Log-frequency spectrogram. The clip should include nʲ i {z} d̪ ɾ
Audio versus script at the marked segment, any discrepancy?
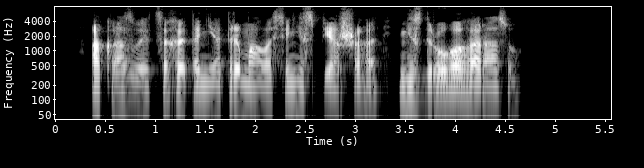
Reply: no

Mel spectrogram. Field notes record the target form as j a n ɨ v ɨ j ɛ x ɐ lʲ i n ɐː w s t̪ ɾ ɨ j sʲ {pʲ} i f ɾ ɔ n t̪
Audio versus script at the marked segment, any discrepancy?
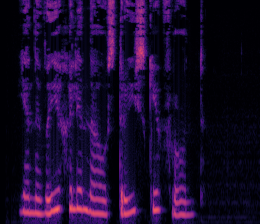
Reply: yes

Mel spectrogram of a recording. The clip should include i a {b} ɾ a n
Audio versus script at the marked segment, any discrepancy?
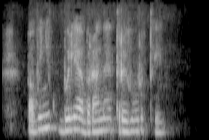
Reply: no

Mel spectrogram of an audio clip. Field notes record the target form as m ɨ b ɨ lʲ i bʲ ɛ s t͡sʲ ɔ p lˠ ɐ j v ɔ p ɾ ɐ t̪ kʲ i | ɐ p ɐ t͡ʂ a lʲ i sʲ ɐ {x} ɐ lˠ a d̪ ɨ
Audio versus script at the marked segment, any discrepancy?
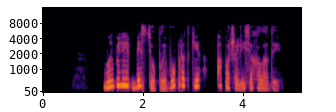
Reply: no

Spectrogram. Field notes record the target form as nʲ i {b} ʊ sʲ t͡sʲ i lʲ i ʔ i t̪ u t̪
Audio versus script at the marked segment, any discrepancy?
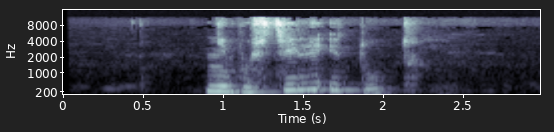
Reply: yes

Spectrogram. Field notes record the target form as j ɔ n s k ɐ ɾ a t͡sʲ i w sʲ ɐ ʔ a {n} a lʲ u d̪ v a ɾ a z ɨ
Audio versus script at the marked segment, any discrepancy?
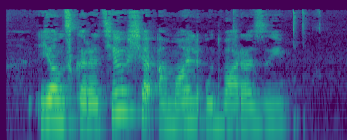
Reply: yes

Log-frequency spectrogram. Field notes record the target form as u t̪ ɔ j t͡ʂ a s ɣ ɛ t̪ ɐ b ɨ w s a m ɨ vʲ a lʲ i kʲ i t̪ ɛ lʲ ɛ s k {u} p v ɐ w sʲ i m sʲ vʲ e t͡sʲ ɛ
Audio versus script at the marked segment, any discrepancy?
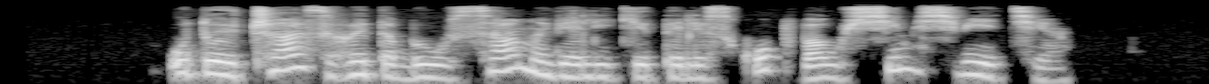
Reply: yes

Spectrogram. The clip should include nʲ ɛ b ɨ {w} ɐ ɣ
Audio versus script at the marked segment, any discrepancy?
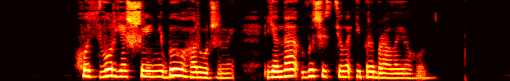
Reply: no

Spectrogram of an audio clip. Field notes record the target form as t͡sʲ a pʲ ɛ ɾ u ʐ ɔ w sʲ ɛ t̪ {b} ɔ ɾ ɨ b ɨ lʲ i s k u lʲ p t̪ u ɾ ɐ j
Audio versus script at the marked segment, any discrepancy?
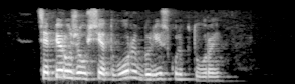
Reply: yes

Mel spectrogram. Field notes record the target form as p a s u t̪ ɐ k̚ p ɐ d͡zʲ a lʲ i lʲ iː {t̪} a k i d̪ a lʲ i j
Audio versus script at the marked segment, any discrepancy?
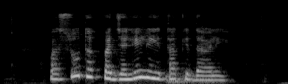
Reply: no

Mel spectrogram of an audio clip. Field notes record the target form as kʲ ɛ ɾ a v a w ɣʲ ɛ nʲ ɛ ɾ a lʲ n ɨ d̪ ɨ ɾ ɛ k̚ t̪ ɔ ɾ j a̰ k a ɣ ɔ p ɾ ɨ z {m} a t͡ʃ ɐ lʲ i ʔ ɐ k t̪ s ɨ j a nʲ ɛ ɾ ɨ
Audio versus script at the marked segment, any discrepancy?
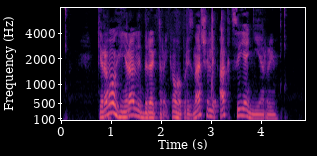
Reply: yes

